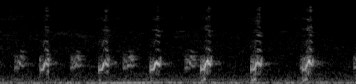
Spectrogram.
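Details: Captive-bred young white-breasted waterhen used as a decoy, fighting a wild bird by voice: repeated harsh, throaty notes, some doubled, about two per second, growing slightly louder toward the end.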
